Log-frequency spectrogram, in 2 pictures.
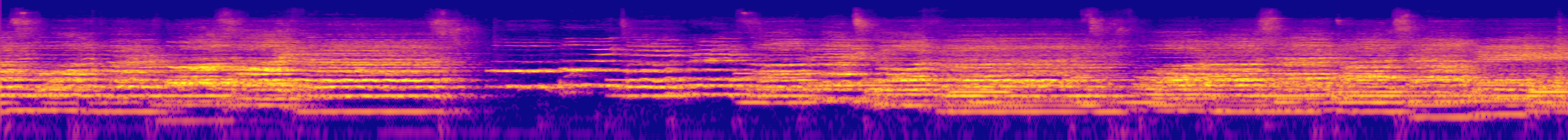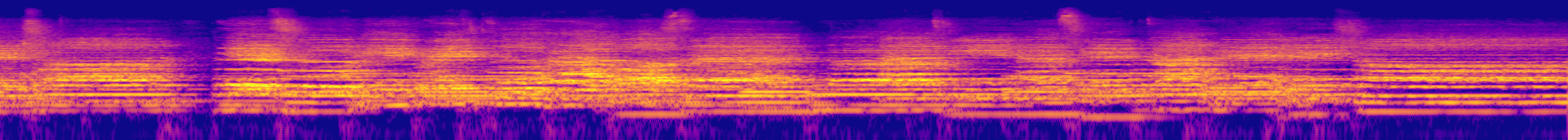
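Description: Mixed church choir of men and women singing in parts, with sustained notes and two short breaks between phrases.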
